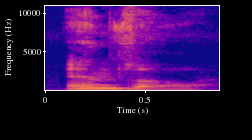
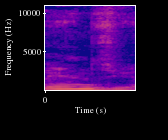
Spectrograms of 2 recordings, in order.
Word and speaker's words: Enzo: Uh it's Enzo as in Lorenzo. Enzo, not Enzio.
